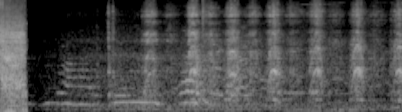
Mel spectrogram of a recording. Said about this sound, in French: C'est la découpe des lettres à la scie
